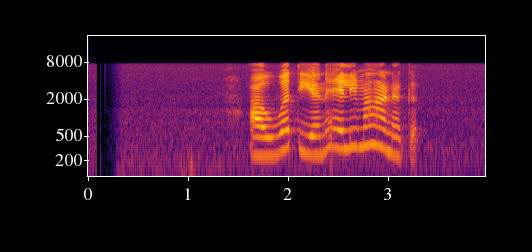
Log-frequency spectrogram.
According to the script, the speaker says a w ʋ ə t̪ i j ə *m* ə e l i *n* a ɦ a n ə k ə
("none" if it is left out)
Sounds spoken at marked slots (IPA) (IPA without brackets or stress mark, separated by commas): n, m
